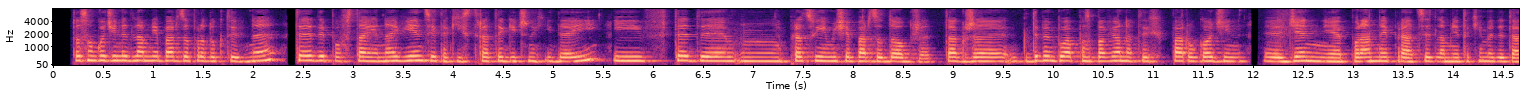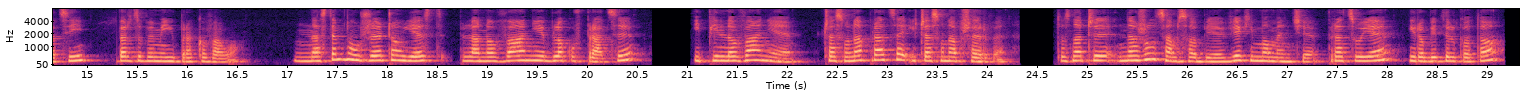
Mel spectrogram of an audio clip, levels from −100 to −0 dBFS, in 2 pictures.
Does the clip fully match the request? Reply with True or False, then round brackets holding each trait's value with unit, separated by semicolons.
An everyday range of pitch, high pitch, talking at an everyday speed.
False (2.3 semitones; 225 Hz; 135 wpm)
